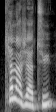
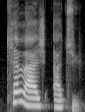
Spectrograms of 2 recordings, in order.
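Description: First: Said in the usual way. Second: "Quel âge as-tu" spaced word by word; measured teaching repeat. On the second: Shown as a demonstration. Teacher showing the question for someone close, measured teaching repeat. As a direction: ease through each word for learners.

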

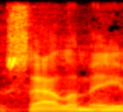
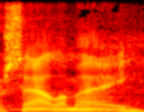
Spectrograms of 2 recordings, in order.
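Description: First: Salome said one common way; one pronunciation. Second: Salome with a different final vowel; alternative pronunciation. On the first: Preacher offering ways to say a woman's name, first pronunciation of Salome. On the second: Preacher offering ways to say a woman's name, alternative pronunciation of Salome. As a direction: say Salome the second of two ways. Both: Shown as a demonstration. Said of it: "depending on how you pronounce it".

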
